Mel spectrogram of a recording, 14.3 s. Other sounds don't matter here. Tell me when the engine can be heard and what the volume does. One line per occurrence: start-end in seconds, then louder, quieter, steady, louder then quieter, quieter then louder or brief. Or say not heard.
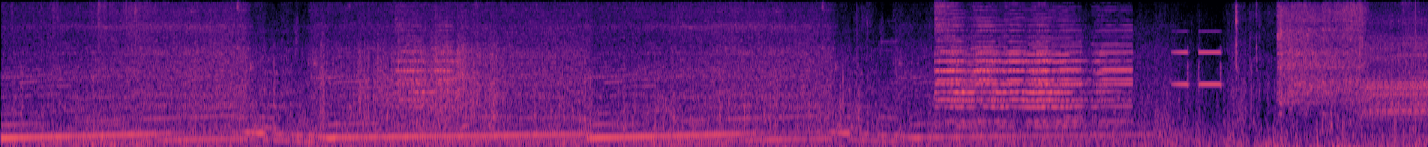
0.0-14.2 quieter.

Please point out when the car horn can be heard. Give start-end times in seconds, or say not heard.
3.9-4.6, 9.3-11.3.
